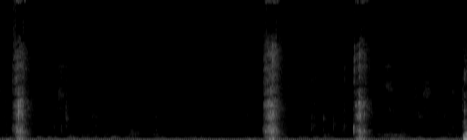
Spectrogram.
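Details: Cat with an episode the owner cannot identify, unsure whether it is a cough or a reverse sneeze: three short, sharp bursts of air several seconds apart over a steady hum.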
